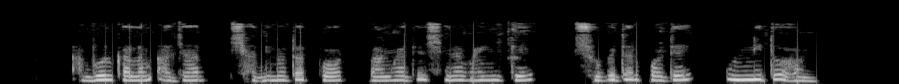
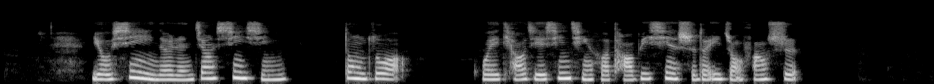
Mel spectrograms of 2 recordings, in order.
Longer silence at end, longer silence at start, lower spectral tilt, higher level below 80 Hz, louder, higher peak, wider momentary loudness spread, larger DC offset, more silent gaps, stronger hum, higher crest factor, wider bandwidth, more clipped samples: second, 0.85 s vs 1.35 s; second, 0.7 s vs 0.95 s; about the same, -5 dB/octave vs -4.5 dB/octave; about the same, -54 dBFS vs -58 dBFS; second, -20 LUFS vs -13 LUFS; about the same, -2 dBFS vs -2 dBFS; about the same, 10 LU vs 8 LU; neither; first, 2.11-2.28 s, 3.47-3.68 s, 5.38-5.73 s, 6.96-7.25 s vs none; neither; first, 18 dB vs 12 dB; about the same, 7.8 kHz vs 7.8 kHz; neither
